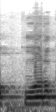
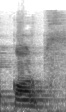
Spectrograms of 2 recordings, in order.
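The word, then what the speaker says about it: corps: ठीक है, आपको क्या दिख रहा है, बोलने में आप सोचेंगे कॉर्प्स, क्या बोलेंगे, इसको कॉर्प्स बोलेंगे, जबकि इसको कॉर्प्स नहीं बोला जाता है। इसका जो प्रोनाउंसिएशन किया जाता है वो कोर लिखा जाता है।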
